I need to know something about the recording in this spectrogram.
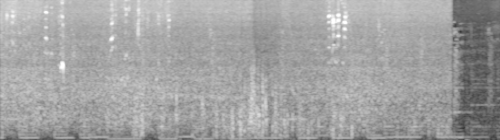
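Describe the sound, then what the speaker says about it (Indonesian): Strong wind sweeps across Pantai Tapang beach in Bachok, roaring and buffeting the microphone continuously with faint surf beneath, then cutting off abruptly at the end. "Sini angin memang kuat. Kita boleh dengar bunyi angin."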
